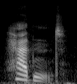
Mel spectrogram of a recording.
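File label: "hadn't", English, US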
